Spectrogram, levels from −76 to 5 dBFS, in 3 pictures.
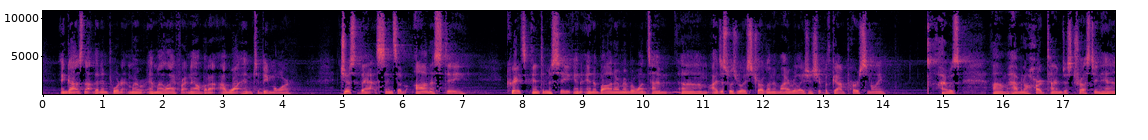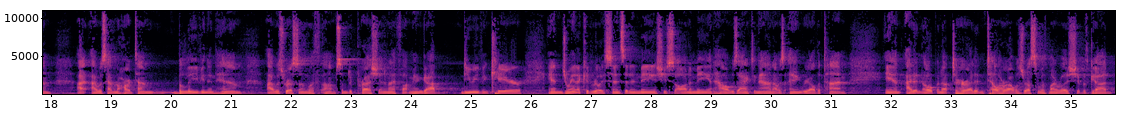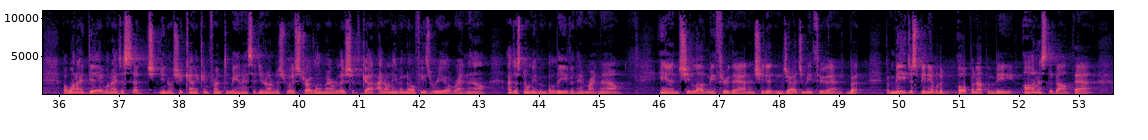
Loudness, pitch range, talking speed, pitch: -24 LUFS, 135-150 Hz, 225 wpm, 145 Hz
